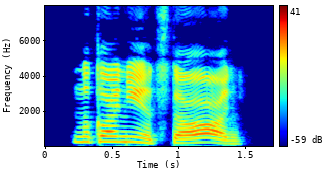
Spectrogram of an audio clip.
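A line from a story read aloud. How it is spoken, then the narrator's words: Near wail. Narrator (Russian): едва не взвыла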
